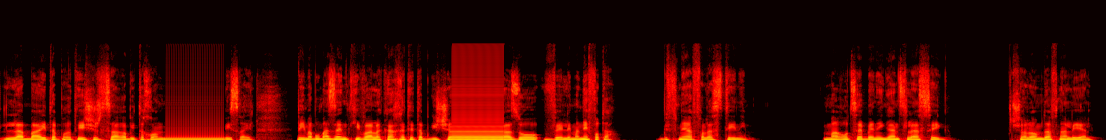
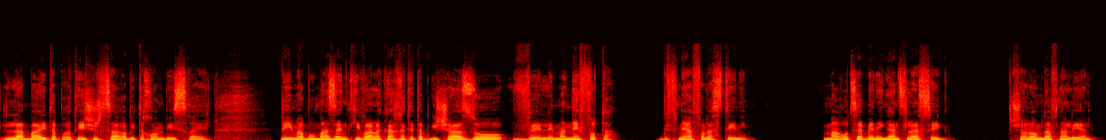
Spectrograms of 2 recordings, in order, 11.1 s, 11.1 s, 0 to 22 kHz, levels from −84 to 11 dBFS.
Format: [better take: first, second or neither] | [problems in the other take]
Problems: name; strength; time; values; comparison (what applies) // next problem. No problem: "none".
second | audio freezing; at 1.5 s for 0.5 s and at 4.5 s for 0.5 s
